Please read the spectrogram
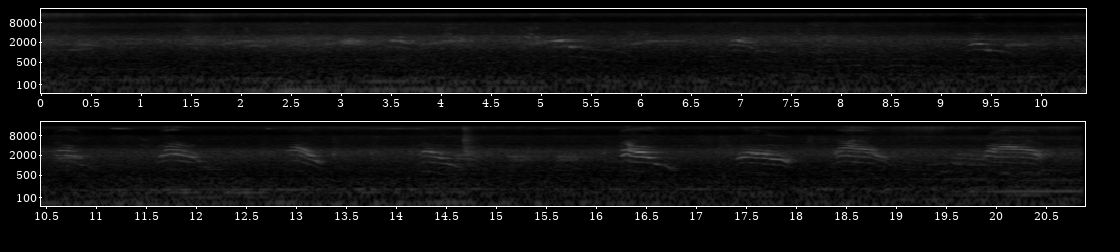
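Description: Kitten meowing over and over, short calls that fall in pitch, faint at first and coming about once a second from about halfway on.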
